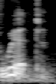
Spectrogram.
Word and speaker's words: Witt: Oh, it's not Wright, it's Witt.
